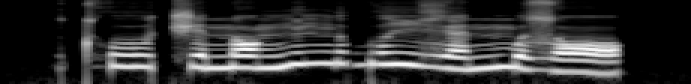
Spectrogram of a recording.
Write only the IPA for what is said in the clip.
tʰ uː˨ t͡ʃ ɪ˨ n ɔ˨ ŋ ĩ˦ ŋ ɪ˦ ɡʷ iː˦˨ ɣ ɛ˨˦ n m ʊ˨ z ɔ˨

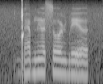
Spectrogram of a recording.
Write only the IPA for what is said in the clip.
ɡ͡ǃ æ b ĩ ə̯ s oː ɳ b e ə̯

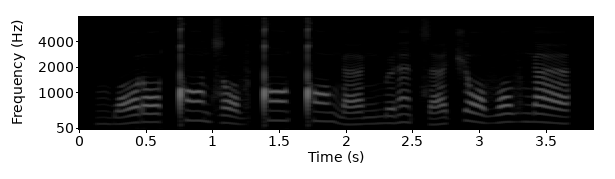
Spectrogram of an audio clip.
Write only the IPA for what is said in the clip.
m b ɔː˩˧ ɾ ɔː˧ ǃ ɔ̃˥ d͡z ɔː˧˩ v ŋ͡ǃ ɔ̃ː˥ ǃ ɔ̃˥ ŋ æː˩˧ ŋ m ø˧ ɾ ɛ̃˥˧ t͡s æ˩˧ t͡ʃ ɔː˥˧ v ɔ˥ v ŋ æ˥˧

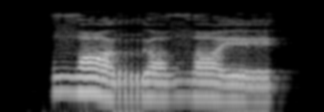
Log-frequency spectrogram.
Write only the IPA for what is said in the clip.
ðˤ ʌ r ɯ ðˤ e

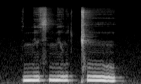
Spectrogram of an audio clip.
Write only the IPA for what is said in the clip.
nʲ ɔ̃ sʲ nʲ ũ r ǀ ũ

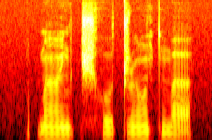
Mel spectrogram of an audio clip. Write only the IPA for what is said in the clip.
ɓ ã ʎ t͡ʃʰ o t ɭ ɔ̃ t m a

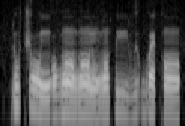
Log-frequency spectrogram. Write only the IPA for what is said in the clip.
ɾ u˦ t͡ʃ oː˦˨ ɲ o˧ v ɔ̃˦˨ v ɔ̃˦˨ ɾ ũ˨ v ɔ̃˧ p iː˦˨ v ɨ˦ ɡʷ ɛ˦ k ɔ̃˦

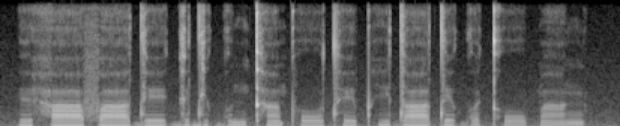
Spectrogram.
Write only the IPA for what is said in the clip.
ɪ˨ h aː˨ f aː˨ d eː˨ ɡ ɪ˦ d i˦ ɡʷ i˨ ŋ tʰ ã˨ pʰ oː˨ tʰ e˨ pʰ i˦ d aː˦ t e˦ ɡʷ ɛ˨ kʰ oː˨ p ã˨ ŋ

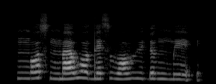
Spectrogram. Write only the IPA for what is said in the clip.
ŋ ɔ s ŋ͡m a w ɔ d ɛ s v ɔ v y ɗ ə ŋ͡m e ʔ

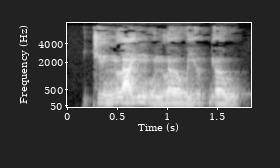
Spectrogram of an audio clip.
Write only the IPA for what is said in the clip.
c i˨˩˦ n l a˧˥ j ŋ u˨˩˨ n l əː˨˩ w j ɨ˦˥ p̚ j ə˨˩ w

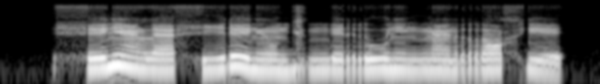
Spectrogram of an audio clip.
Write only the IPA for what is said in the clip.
h e ɾʲ æ̃ l æ h i ɾ e ɾʲ õ ɡʲ u ŋ e r u ɾʲ ẽ ŋ æ̃ r ɒ x ɾʲ e

